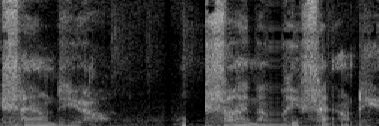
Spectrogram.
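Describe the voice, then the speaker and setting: Using a put-on character voice, a man whispers at a moderate pace. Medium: actual play.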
